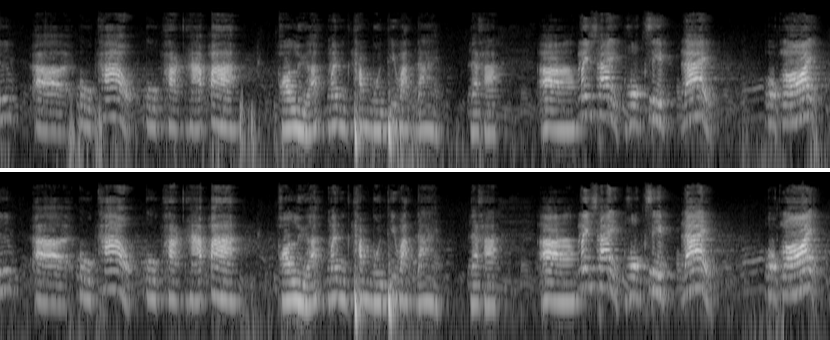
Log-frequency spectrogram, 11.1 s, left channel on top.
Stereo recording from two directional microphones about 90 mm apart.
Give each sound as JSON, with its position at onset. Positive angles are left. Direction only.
{"t": 0.4, "sound": "a woman's voice", "side_deg": -20}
